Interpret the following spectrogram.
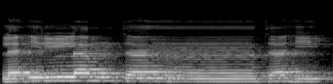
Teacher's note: ലഇൻ ലം തൻതഹി, ഇവിടെ ലഇൻ എന്നതിൽ സക്കിനത്തായ നൂനുണ്ട്, ശേഷം ലാമുണ്ട്. ഇദ്ഗാം ബിഗൈരി ഗുന്ന നൽകി നൂനിനെ പൂർണ്ണമായും ലാമിൽ ലയിപ്പിച്ച് ലാമിനെ മാത്രം ഉച്ചരിക്കണം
